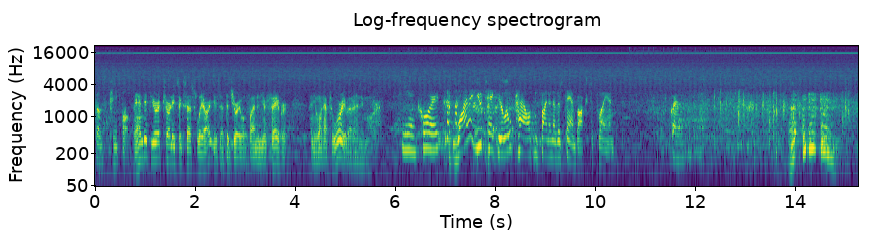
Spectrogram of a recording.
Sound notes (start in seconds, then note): 8.7 students laugh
